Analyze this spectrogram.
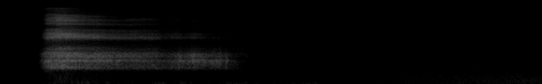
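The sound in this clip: A slow exhale during a breathing-meditation relaxation exercise: one long, breathy, airy outbreath lasting a few seconds. It fades into a faint, quiet hiss.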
